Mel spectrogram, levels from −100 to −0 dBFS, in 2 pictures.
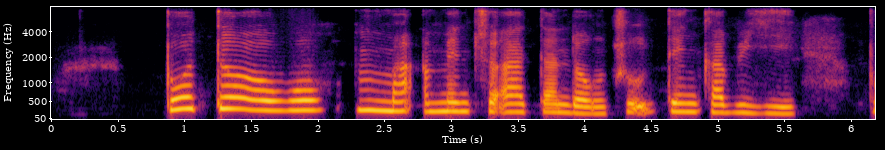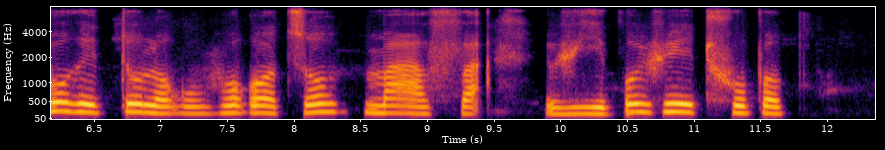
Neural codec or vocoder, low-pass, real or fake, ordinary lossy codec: none; 7.2 kHz; real; Opus, 16 kbps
